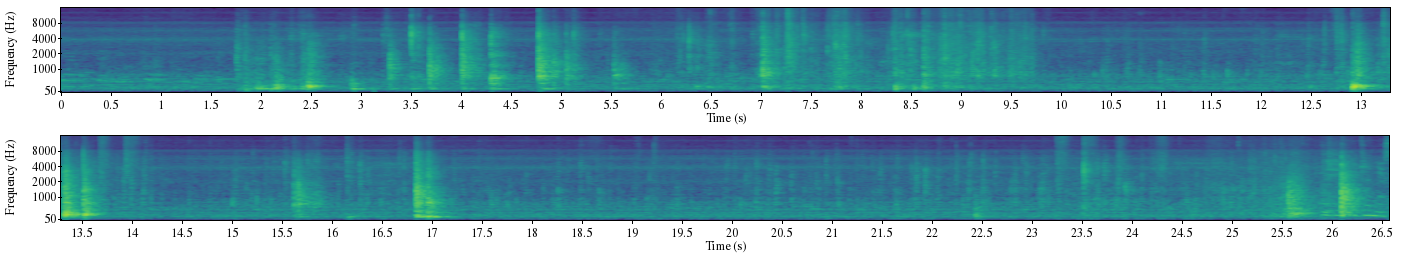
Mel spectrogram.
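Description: Wooden spoon stirring curdled milk in an aluminium pot, knocking and scraping against the pot in bursts. The knocks come thick and fast for the first third, then in short clusters about halfway through and again near the end.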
